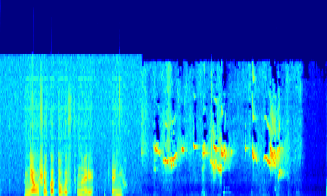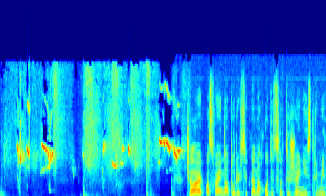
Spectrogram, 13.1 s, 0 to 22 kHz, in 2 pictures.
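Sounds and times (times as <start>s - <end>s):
birds chirping: 2.9s - 5.8s, 6.8s - 10.4s.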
